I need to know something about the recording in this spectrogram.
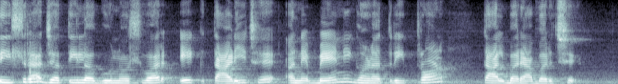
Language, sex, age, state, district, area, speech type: Gujarati, female, 18-30, Gujarat, Surat, rural, read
